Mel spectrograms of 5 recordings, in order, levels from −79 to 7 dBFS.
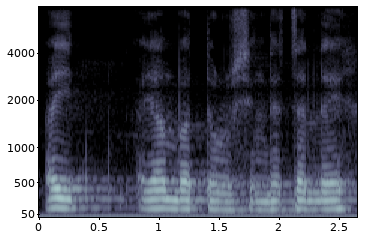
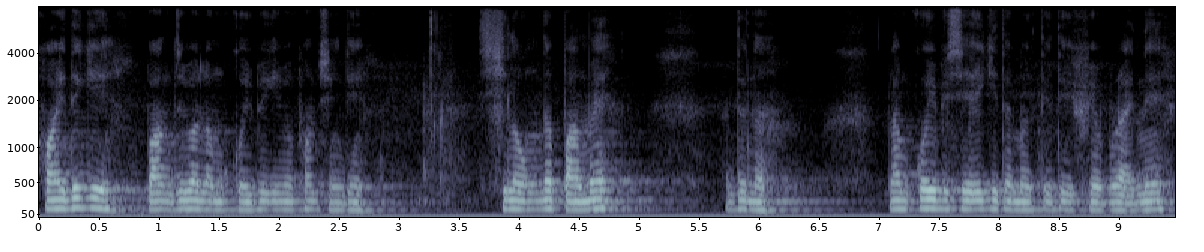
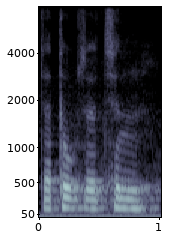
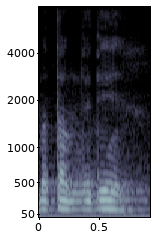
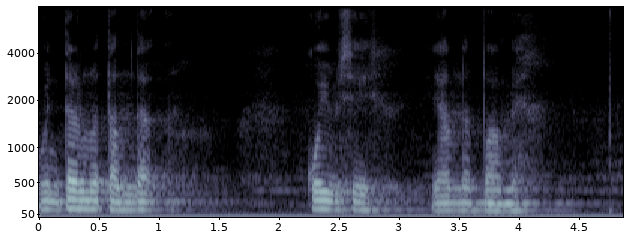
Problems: background conversations at intervals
